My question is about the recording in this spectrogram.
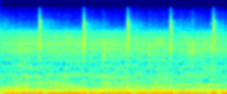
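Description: Hardcore punk band playing live: heavy distorted guitars and bass over drums, with cymbal and drum hits a little over twice a second.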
